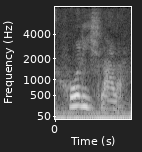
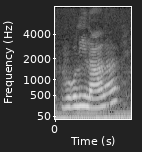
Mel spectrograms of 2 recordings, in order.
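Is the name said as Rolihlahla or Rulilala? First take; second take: Rolihlahla; Rulilala. First: The name sounds like Rolihlahla, with hl sounds. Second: The name sounds like Rulilala, with plain l sounds. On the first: The speaker calls it right. "the correct way to say this name is Rolihlahla" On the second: The speaker calls it wrong. "You might think it's Rulilala and it's wrong"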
